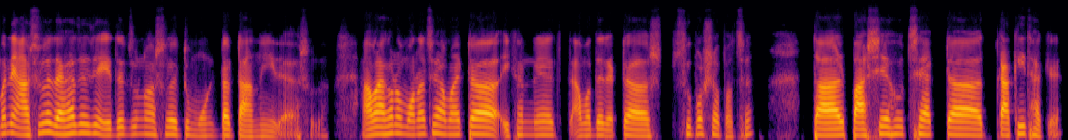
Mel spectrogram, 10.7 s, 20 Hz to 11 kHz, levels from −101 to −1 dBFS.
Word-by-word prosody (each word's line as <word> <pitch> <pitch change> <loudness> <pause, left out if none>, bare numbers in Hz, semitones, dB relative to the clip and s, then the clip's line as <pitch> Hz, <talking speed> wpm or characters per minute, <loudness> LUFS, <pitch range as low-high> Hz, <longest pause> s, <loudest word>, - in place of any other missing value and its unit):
মানে 195 +2 -1
আসলে 200 +8 -1
দেখা 175 +2 +4
যায় 205 -1 -1
যে - - -1
এদের 165 +2 -4
জন্য 175 0 -9
আসলে 165 +2 -5
একটু 155 +1 -9
মনটা 140 +1 -2
টানিই 125 0 -2
দেয় - - -11
আসলে। - - -19 0.4
আমার 150 +4 +5
এখনো 190 +2 0
মনে 160 +1 -1
আছে 200 - -6
আমার 165 0 -2
একটা 180 +2 0 0.3
এখানে 155 +2 -9 0.4
আমাদের 145 +2 -3
একটা 155 - -2 0.3
সু - - -17 0.2
সুপার 175 0 -5
শপ 155 -4 -4
আছে, 140 +7 -12 0.7
তার 150 0 +8
পাশে 150 +5 +4
হচ্ছে 170 +1 -9
একটা 165 +1 -3 0.5
কাকি 150 +5 +3
থাকে। 140 -4 -6
160 Hz, 180 wpm, -24 LUFS, 145-175 Hz, 0.7 s, তার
